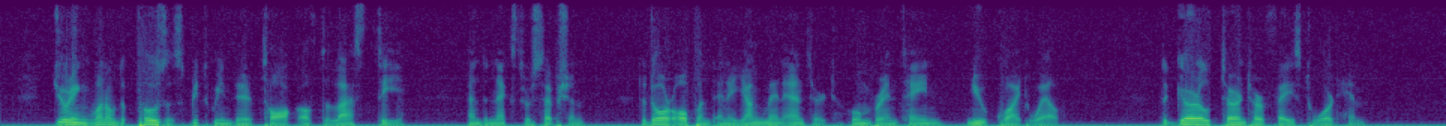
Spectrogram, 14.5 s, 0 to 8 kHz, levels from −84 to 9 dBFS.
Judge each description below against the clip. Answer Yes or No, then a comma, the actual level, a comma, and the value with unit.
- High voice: No, low, 100 Hz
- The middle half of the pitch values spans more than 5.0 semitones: No, average, 3.5 semitones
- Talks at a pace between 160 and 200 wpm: No, average, 150 wpm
